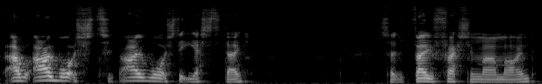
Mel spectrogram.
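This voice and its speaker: Man, medium pitch, casual film chat, informal, imprecise R's. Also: unhurried, bright, forceful tone. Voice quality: trouble pronouncing his R's. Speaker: co-host of a film review show.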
